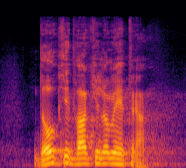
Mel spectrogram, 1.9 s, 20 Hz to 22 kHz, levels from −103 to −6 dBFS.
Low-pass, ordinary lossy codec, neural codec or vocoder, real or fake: 14.4 kHz; none; codec, 44.1 kHz, 3.4 kbps, Pupu-Codec; fake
